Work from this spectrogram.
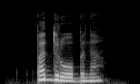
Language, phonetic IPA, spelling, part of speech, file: Russian, [pɐˈdrobnə], подробно, adverb / adjective, Ru-подробно.ogg
- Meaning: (adverb) in detail; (adjective) short neuter singular of подро́бный (podróbnyj)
